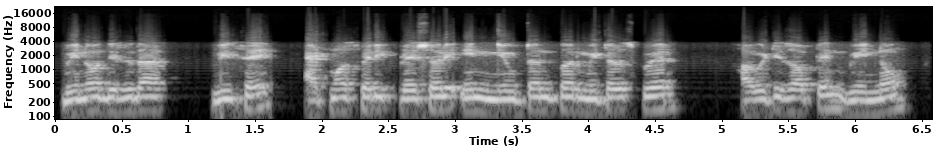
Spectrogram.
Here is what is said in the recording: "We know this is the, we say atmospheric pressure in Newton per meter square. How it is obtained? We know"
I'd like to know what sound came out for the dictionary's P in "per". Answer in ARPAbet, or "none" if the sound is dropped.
P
